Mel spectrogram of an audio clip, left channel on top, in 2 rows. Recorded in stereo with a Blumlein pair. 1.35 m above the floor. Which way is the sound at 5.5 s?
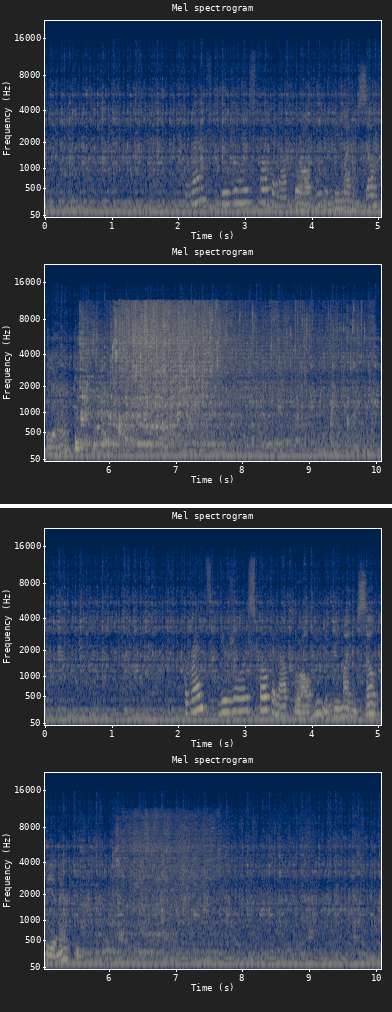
40° left.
